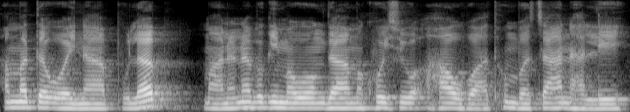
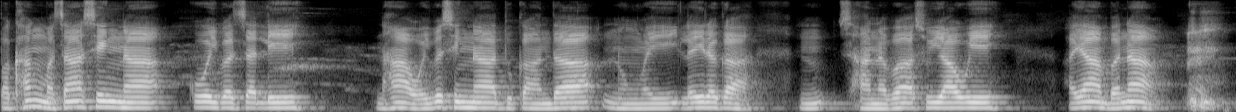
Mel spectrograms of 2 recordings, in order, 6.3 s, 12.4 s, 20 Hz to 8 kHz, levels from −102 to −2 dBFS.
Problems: background sounds at intervals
